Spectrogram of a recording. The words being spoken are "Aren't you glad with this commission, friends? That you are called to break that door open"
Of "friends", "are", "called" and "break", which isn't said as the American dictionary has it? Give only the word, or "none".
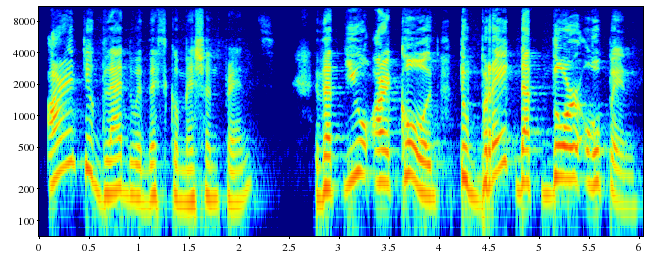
friends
